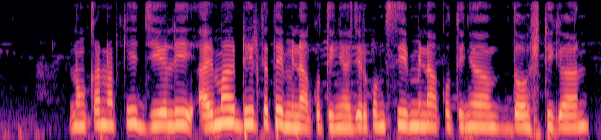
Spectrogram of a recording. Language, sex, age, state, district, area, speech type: Santali, female, 18-30, West Bengal, Uttar Dinajpur, rural, spontaneous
